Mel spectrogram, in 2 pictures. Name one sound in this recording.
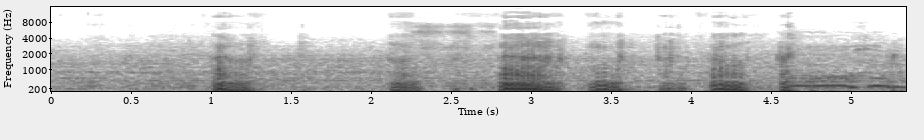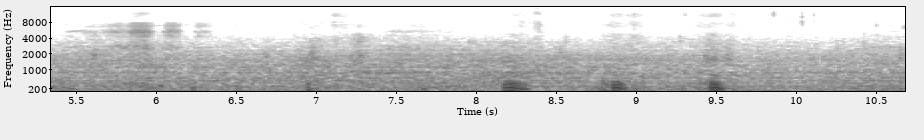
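A small dog growls playfully close by.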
